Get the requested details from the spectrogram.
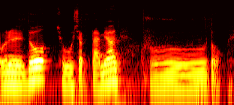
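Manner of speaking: very slow, soft, gentle, each word drawn out. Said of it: "천천하고 나긋나긋한 말투로".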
